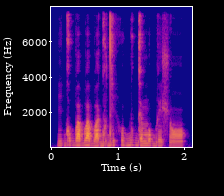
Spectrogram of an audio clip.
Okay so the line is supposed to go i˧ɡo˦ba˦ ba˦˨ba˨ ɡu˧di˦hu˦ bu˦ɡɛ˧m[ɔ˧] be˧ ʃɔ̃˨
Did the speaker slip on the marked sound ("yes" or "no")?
yes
